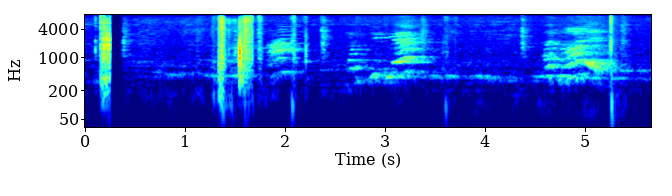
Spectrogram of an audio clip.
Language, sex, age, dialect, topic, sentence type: Magahi, male, 56-60, Western, agriculture, statement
